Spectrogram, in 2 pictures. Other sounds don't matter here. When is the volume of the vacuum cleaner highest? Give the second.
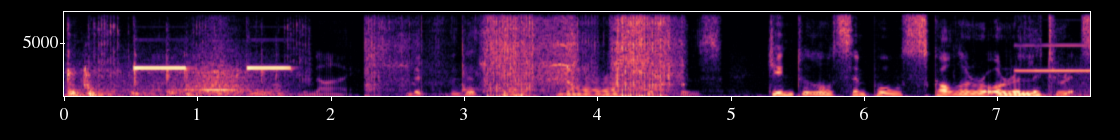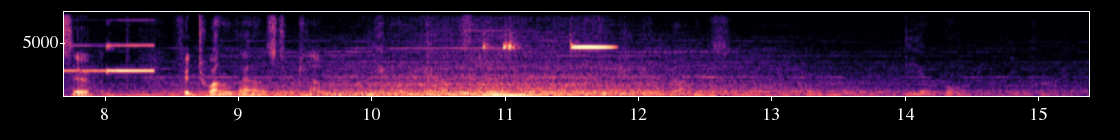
11 s.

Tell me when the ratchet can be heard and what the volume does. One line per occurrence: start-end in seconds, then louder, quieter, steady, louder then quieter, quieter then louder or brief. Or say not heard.
0.0-4.7 quieter then louder.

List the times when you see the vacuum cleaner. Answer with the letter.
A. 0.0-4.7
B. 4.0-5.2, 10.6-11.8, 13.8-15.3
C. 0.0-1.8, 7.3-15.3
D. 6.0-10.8
C.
